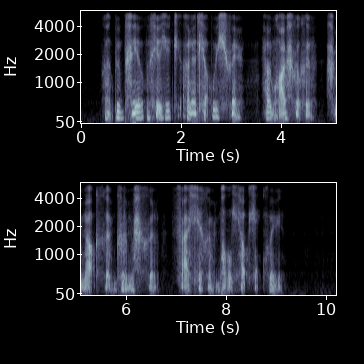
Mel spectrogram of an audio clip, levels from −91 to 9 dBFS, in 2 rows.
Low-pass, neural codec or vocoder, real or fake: 5.4 kHz; autoencoder, 44.1 kHz, a latent of 192 numbers a frame, MeloTTS; fake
